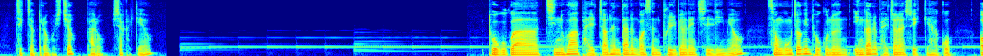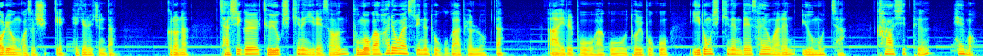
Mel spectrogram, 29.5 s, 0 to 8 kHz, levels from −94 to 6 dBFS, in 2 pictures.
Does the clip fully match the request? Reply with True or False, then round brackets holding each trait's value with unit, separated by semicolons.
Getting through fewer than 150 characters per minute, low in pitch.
False (245 characters per minute; 105 Hz)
